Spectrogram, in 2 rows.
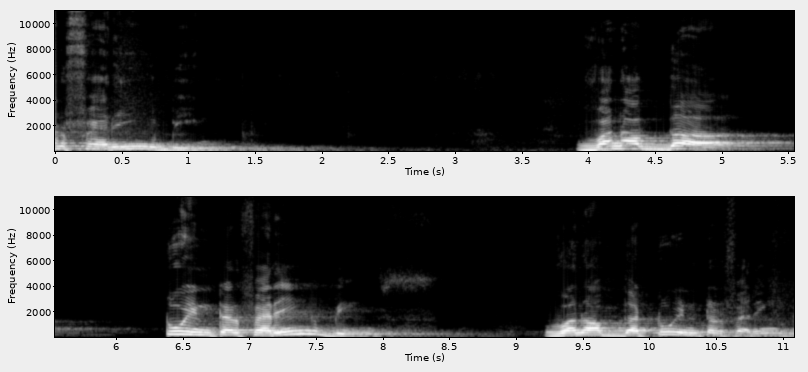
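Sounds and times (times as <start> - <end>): man speaking: 0.0 - 1.6, 3.9 - 5.4, 9.2 - 11.0
marker writing on whiteboard: 0.4 - 3.9.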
